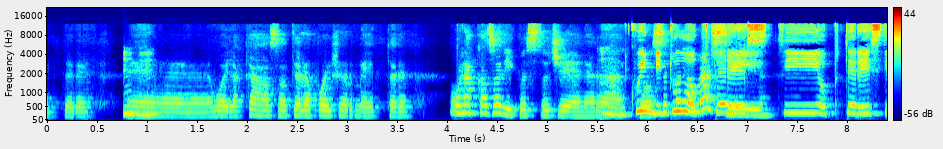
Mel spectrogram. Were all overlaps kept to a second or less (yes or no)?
no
